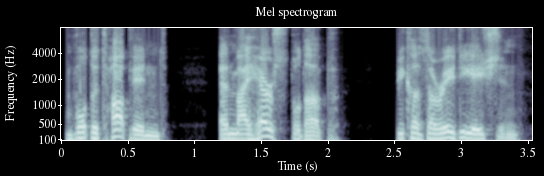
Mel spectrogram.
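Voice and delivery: best attempt at a Russian accent. Shown as a demonstration. Reacting to the Chernobyl video, in a put-on Russian accent. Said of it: "that's my best, uh, Russian accent".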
